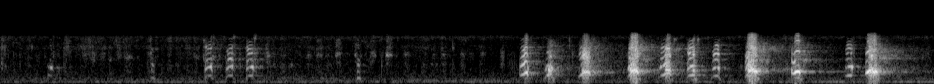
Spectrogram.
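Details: Belgian Shepherd at play with a turtle: a few soft, scattered yaps at first, then a burst of rapid, loud barks in quick irregular succession through the final seconds, with faint low hum beneath.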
